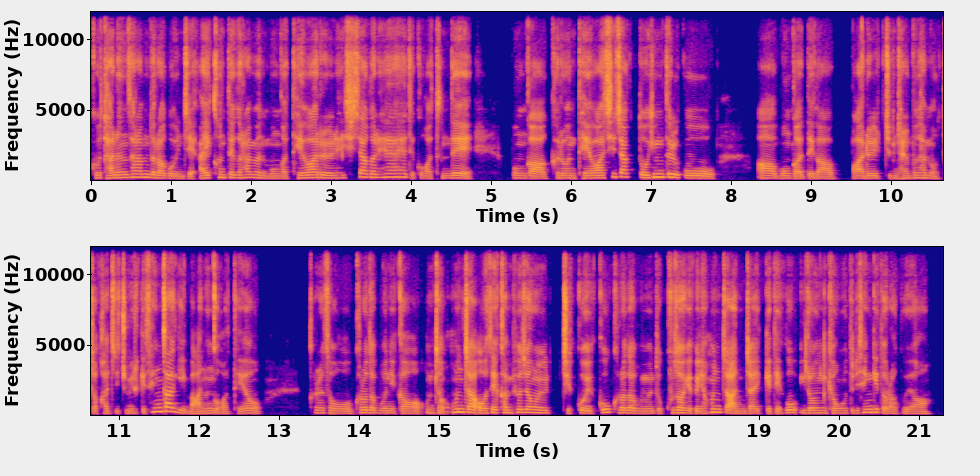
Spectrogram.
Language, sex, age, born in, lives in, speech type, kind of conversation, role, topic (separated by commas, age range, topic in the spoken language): Korean, female, 35-39, South Korea, Germany, conversation, advice, user, 파티에서 자꾸 소외감과 어색함을 느끼는데 어떻게 해야 하나요?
